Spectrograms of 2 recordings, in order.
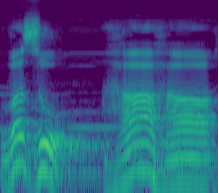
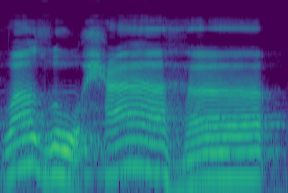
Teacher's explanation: بعض مسلمان اس حرف کو پڑھتے ہیں وضو ہا، یہ بالکل غلط ہے۔ واو کے بعد جو ضاد ہے اس کو پر ادا کریں گے، اس کے بعد ہا کے اوپر کھڑا زبر ہے، اس ہا کو ایک الف مقدار لمبا کریں گے۔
